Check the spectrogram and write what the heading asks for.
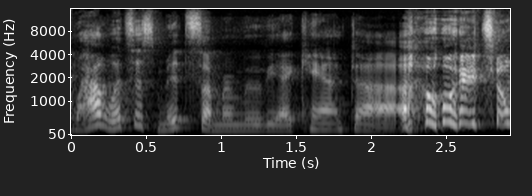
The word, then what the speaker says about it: Midsommar: So I think what I was saying was Midsommar when I said it once. Okay. And you're like, no, Felicia, which is no, it's not how you say it. So it's like Midsommar.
